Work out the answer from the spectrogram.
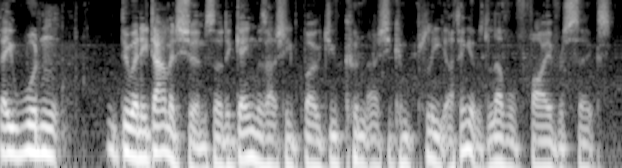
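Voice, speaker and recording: A man's voice: lowish voice, a little fast, warm tone, slightly rough. A man streaming, telling rambling stories in casual chat with a friend. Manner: rambling, self-interrupting storyteller.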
